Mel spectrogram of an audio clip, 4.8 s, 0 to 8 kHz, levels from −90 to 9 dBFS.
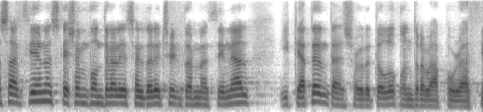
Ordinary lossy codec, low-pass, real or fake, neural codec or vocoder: none; none; fake; codec, 16 kHz, 1 kbps, X-Codec, HuBERT features, trained on balanced general audio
